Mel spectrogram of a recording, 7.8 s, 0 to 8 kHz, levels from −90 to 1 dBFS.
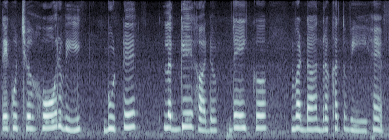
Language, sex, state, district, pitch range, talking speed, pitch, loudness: Punjabi, female, Punjab, Kapurthala, 230-270 Hz, 100 wpm, 255 Hz, -16 LUFS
